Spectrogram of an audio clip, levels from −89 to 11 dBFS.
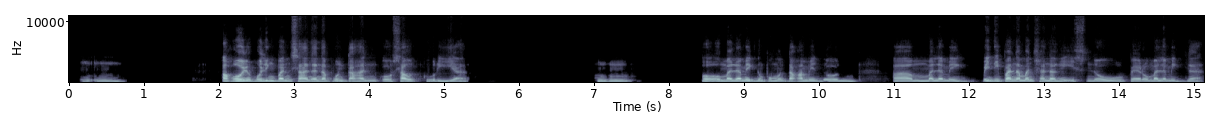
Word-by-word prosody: Mm. 110 -1 -10 1.3
Ako 200 +1 +7
'yong 175 -2 +5
huling 165 -1 +2
bansa 150 -2 +4
na 135 0 +2
napuntahan 120 - -1
ko, 95 +1 -4
South 115 +3 +2
Korea. 105 -3 -4 1.7
Mhm. 120 -1 -6 1.0
Oo, 115 0 +3
malamig 125 +2 +4
no'ng 125 0 -3
pumunta 125 -1 -1
kami 130 -2 -1
do'n, 110 -2 -3 0.5
um, 110 0 0 0.2
malamig. 110 -3 -1 0.2
Hindi 170 +5 +1
pa 180 - +9
naman 170 -1 +3
siya 155 -2 -2
nag-i-snow, 120 -4 -3
pero 115 0 -1
malamig 115 -2 -2
na. 95 -2 -7
120 Hz, 105 wpm, -22 LUFS, 110-135 Hz, 1.7 s, pa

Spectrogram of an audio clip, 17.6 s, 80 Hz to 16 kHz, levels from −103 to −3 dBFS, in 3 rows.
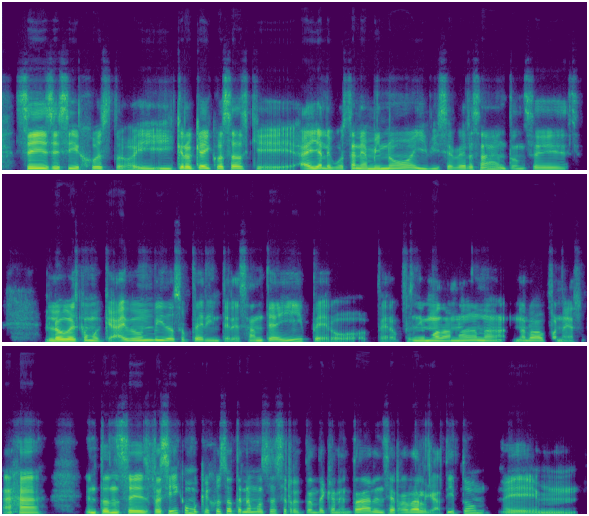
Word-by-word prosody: Sí, 145 -1 +8
sí, 130 0 +3
sí, 130 0 +3
justo. 140 0 -3
Y 125 0 -1
y - - -15
creo 140 +1 +6
que 160 - +5
hay 155 - +6
cosas 150 0 +2
que - - -4
a - - +5
ella 135 +2 +7
le 130 -2 +1
gustan 125 +4 -1
y - - +4
a - - +1
mí 120 0 +1
no, 140 +5 0
y 255 -4 -2
viceversa. 125 - -3
Entonces, 125 +1 -6 0.5
luego 130 +1 +6
es 130 - +3
como 130 -5 -2
que, - - -2
ay, - - +3
veo 140 +1 0
un 145 +1 +1
video 145 -2 0
superinteresante 130 -2 -4
ahí, 135 +9 -1
pero 440 - -7 0.4
pero, - - -11
pues, 130 - -13
ni 125 - -2
modo. 125 -1 +1
No, 135 +4 -2
no, 130 -1 -3
no - - -6
lo 130 - -2
voy 130 - 0
a - - -10
poner - - -7
ajá. 130 -1 +3 0.4
Entonces, 130 +1 +3
pues 130 -1 +2
sí, 200 +3 +1
como 210 -6 -3
que 160 - -5
justo 185 +2 -2
tenemos 165 -1 -2
ese 170 -2 -5
retón 130 -1 -6
de 140 - -3
calentar, 160 +5 -1
encerrar 130 -1 -3
al 140 -2 +3
gatito, 220 - -6 0.3
em, - - -5
135 Hz, 205 wpm, -25 LUFS, 125-150 Hz, 0.5 s, Sí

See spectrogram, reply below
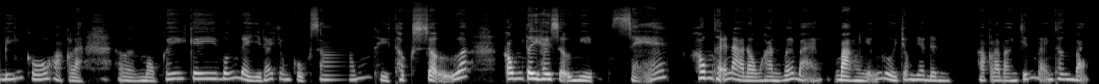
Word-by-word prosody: biến 235 +6 -2
cố 235 +2 -1
hoặc 190 -7 -6
là, 165 -3 -2 0.3
ờ, 185 - -6 0.2
một, 165 -2 -1
cái 260 +2 -2
cái, 265 0 +2
vấn 270 +3 0
đề 255 - +2
gì 175 -2 -1
đó 215 - -3
trong 230 -3 -4
cuộc 185 -4 -6
sống, 215 +5 -7
thì 180 -4 -3
thật 220 - -4
sự - - +2
á, 335 - +5 0.4
công 265 +1 +4
ty 265 -2 +10
hay 245 0 +6
sự 205 - +2
nghiệp 185 -3 +3 0.2
sẽ 235 - -5 0.2
không 295 0 +3
thể 235 -3 +2
nào 250 -7 +3
đồng 175 -1 +1
hành 180 -1 0
với 220 +5 +1
bạn 200 -5 -4
bằng 190 -4 +5
những 220 +10 -3
người 225 -8 +2
trong 220 +3 -1
gia 215 - 0
đình 180 -3 -1 0.3
hoặc 180 - -5
là 180 - 0
bằng 175 0 -2
chính 240 - -4
bản 225 -4 -4
thân 235 -2 -1
bạn, 195 - -1
220 Hz, 245 wpm, -22 LUFS, 185-255 Hz, 0.4 s, ty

